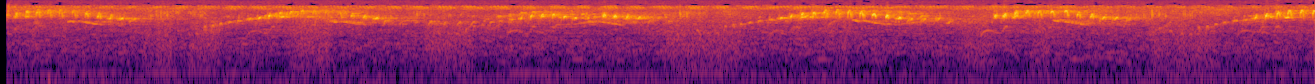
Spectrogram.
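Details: Yellow-bellied waxbill feeding at Mt. Kenya/Naro Moru, Kenya, giving thin, high, arched notes that rise and fall, repeated roughly once a second, over a steady insect hiss and low rumble.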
